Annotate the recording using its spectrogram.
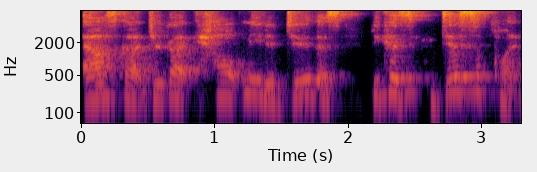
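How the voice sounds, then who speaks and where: Her intonation is lively and her pitch sits in the medium range. The woman's voice is somewhat breathy. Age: 60s. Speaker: bodybuilder and author. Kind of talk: interview conversation.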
